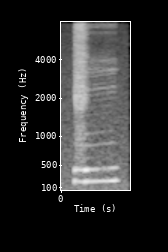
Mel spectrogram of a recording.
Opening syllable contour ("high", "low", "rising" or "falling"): high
